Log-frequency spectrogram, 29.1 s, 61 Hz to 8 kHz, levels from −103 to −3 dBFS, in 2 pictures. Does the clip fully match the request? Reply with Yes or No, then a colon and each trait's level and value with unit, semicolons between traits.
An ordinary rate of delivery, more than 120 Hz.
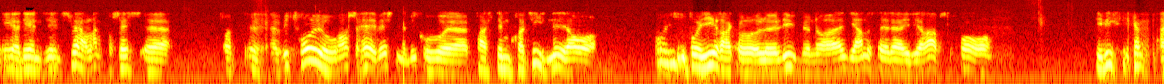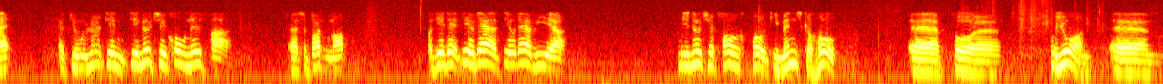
Yes: average, 190 wpm; low, 135 Hz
